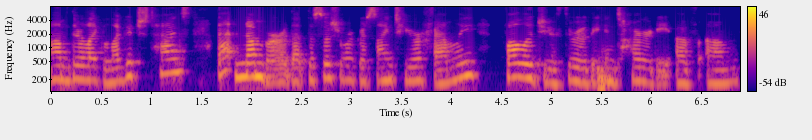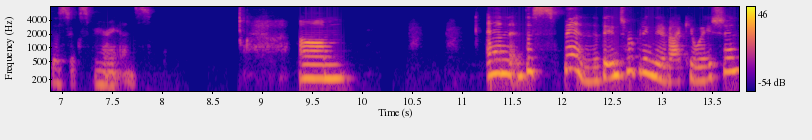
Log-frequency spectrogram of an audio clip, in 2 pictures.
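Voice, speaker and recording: With long, frequent pauses, a woman at medium pitch talks at a moderate pace, somewhat breathy, her intonation lively and her loudness swinging widely. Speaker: professor of social work. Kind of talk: lecture. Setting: video call. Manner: halting, many fillers.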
